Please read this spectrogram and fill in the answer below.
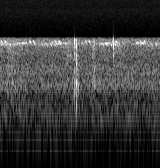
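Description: Near silence: steady faint room hiss, with one small click about a second in.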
